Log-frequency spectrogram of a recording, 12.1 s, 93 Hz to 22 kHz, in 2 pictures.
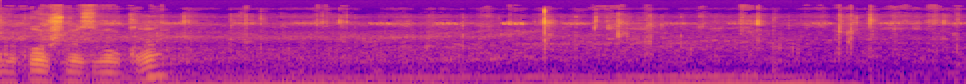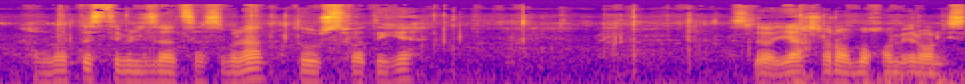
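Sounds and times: crickets chirping: 0:00.0 - 0:07.6.

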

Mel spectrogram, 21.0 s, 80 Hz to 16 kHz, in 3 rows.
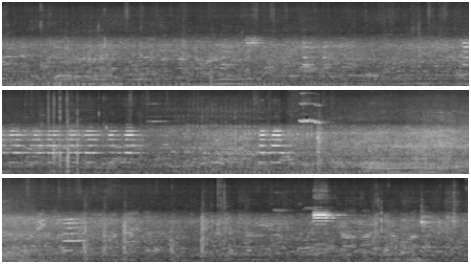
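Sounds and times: traffic noise: 0:00.0 - 0:21.0
vehicle horns honking: 0:03.6 - 0:04.8, 0:06.8 - 0:09.4, 0:10.8 - 0:11.7, 0:14.8 - 0:15.3, 0:18.6 - 0:19.2
passing vehicle engine: 0:09.4 - 0:15.8.

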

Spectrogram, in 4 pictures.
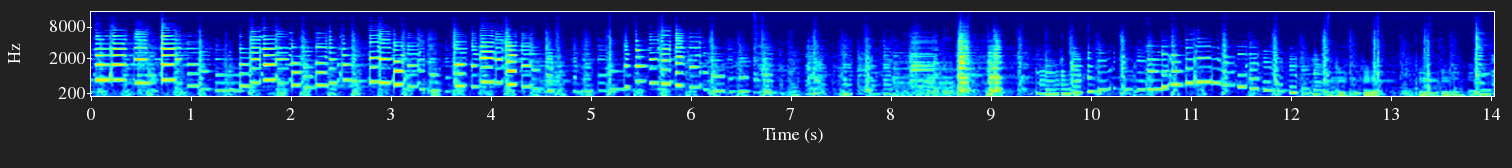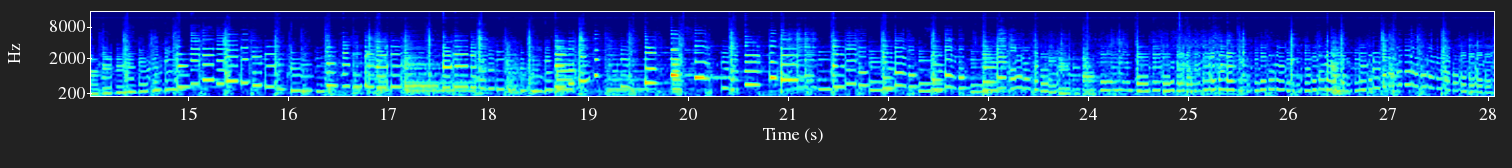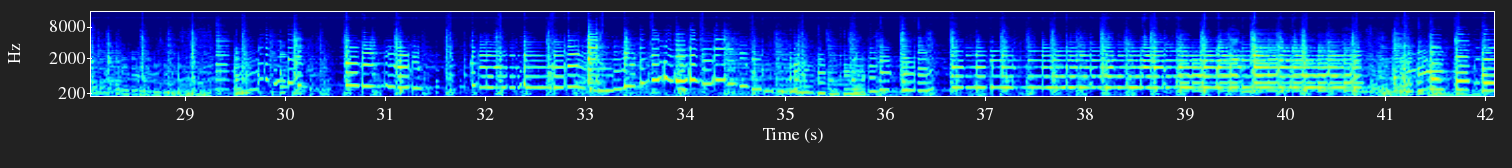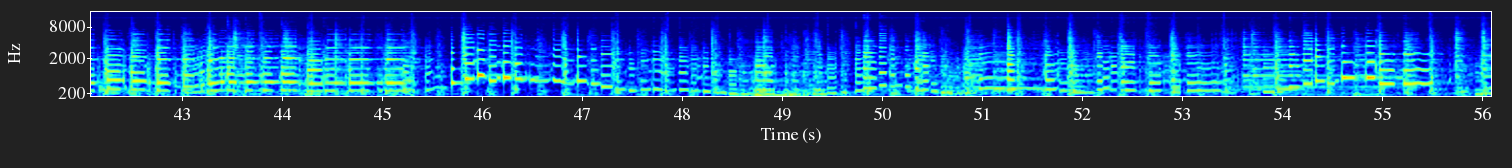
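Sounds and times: lead guitar solo: 0:00.0 - 0:56.0
rhythm guitar chords: 0:00.0 - 0:56.0.

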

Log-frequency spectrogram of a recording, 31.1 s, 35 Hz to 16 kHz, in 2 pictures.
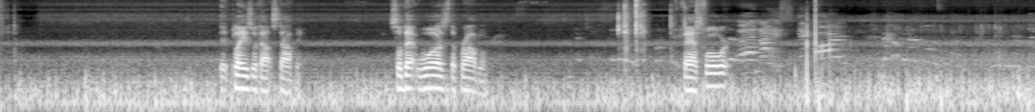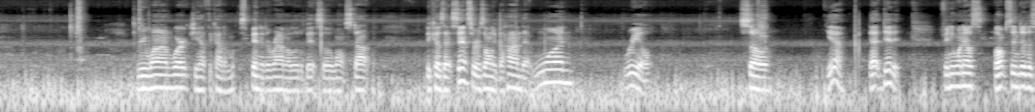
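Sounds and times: cassette deck tape running: 0:00.0 - 0:28.9.

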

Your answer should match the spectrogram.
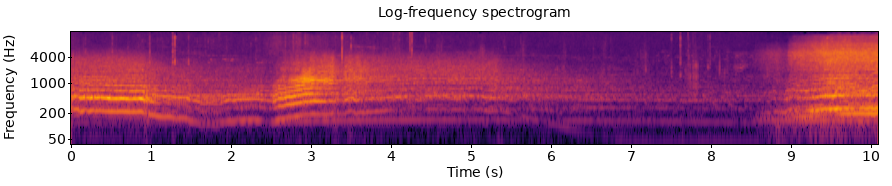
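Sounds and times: rally car engine: 0:00.0 - 0:10.0
road noise: 0:00.0 - 0:10.0.

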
